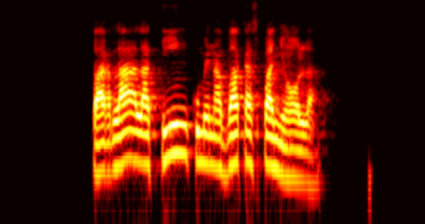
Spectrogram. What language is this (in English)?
Ligurian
